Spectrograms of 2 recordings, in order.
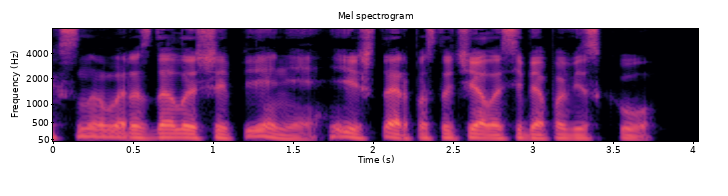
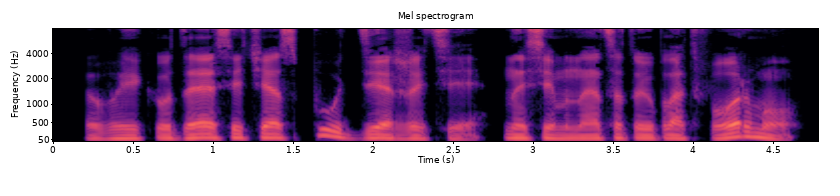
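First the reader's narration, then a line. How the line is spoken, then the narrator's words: Plain. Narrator (Russian): спросил агент Смит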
